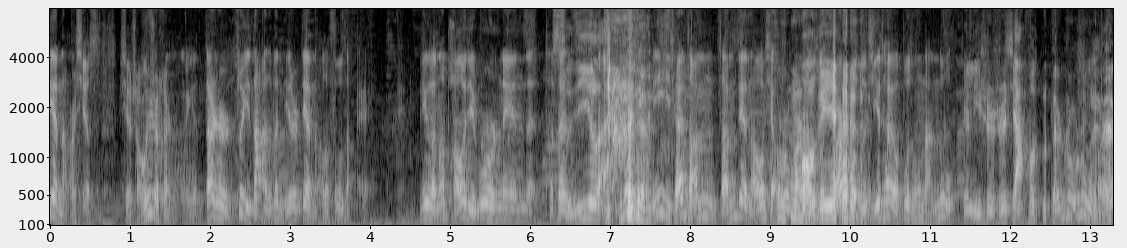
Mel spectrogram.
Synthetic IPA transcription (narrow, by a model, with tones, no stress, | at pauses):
t̪jɛ˥˩nɑ̰˨˩ɕjɛ̰˧˩ | ɕjɛ˨˩ʈ͡ʂʰɤ˧˥ŋ˧ʂɻ̩˥˩xə˨˩nɻʊ̰˧˥ŋḭ˥˩d̪ə˩t̪a˥˧nʂɻ̩˥˧t͡swe˥˧ɪt̪a˥˩d̪ə˩wə˥˩nt̪ʰi˧˥ʂɻ̩˥˧t̪jɛ˥˩nɑ̰˨˩ʊd̪ə˦fu˥˩t͡sa̰˨˩˦ɪ | ni˧˥kʰɤ˨˩nɤ˧˥ŋpʰɑ˧˥ʊt͡ɕi˨˥˩pu˧˥ʂɻ̩˥˧ne˥˧ne˥˧t̪ʰa˥˩˨t͡ɕi˥lə˨we˥˩ni˧˥i˨˩t͡ɕʰjɛ˧˥nt͡sa˧˥mə˨nt͡sa˧˥mə˧nt̪jɛ˥˩nɑ˧˥ʊɕjɑ˨˩u˥mɑ˨˩ʊ˥xe˥ɪɛ˞˧˥pu˥˩t͡st͡sɹ̩˨˩t̪ʰi˧˥t̪ʰa˥jo˨˩ʊpu˥˩ʊ˧˥ŋna̰˧˥nt̪u˥˩e˧˥ɪli˨˩ʂɻ̩˥˩ʂɻ̩˧˥ɕja˥˩fɤ˥ŋ˧ɻu˥˧ɻu˥˩mə˧˥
